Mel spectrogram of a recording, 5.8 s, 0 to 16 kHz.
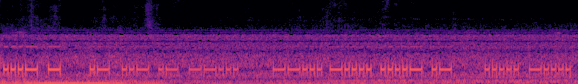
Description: Morse code (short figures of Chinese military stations), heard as a keyed tone, hand-sent with a paddle, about 33 wpm, 650 Hz, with radio static, fading, room echo and the noise inside a bus. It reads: … 1217 7641 …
